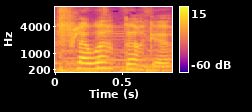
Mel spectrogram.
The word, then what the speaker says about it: Flower Burger: Et nous avons donc sélectionné le Flower Burger. Je le prononce à la française, comme ça met tout le monde d'accord.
